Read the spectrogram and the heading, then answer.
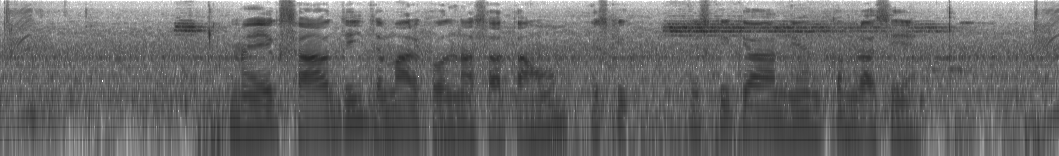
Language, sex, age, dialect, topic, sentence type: Hindi, male, 25-30, Marwari Dhudhari, banking, question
